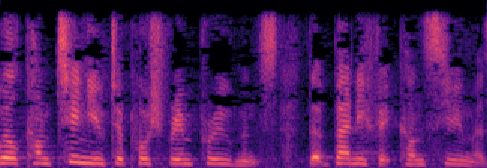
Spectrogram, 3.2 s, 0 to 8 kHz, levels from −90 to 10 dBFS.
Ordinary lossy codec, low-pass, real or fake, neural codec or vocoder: none; 7.2 kHz; real; none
